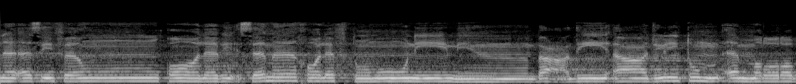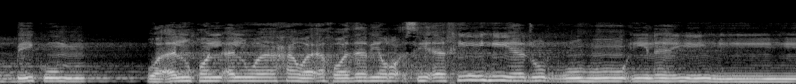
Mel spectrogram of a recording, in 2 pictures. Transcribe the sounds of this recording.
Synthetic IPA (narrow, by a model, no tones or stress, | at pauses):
naʔasɪfanqɑːlabɪʔsamaːxɑlaft̪ʊmuːniːmɪmbaʕd̪iːʔaʕd͡ʒalt̪ʊmʔamɾɑɾˤɑbːɪkʊm | waʔalqɑlʔalwaːħawaʔaxaðabɪɾˤɑʔsɪʔaxiːɦɪjad͡ʒʊrˤːʊɦʊːʔɪlajh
